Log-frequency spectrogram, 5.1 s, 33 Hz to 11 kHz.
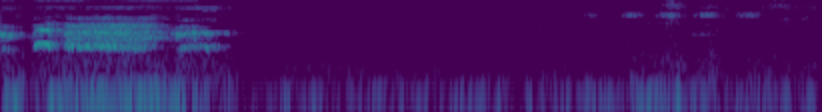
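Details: Red junglefowl heard during trapping in Vietnam on the morning of 13 December 2021, with a hen call used to lure a rooster: a brief, harsh crowing burst at the start, then low rumble and faint high chirping.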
